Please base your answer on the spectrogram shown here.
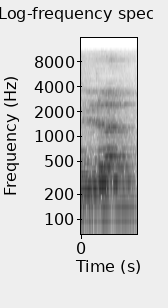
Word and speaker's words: le: We pronounce it as le because in French last e is mute.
